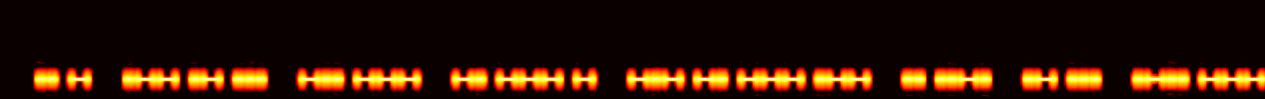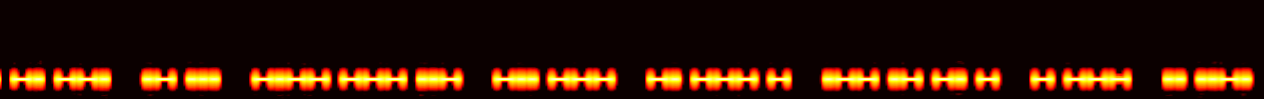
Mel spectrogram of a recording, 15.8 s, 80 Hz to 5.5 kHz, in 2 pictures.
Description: Morse code, heard as a keyed tone, about 34 wpm, 600 Hz. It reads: IT WAS DO NOT KNOW IF AS LONG AS YOU DO NOT WANT TO IF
